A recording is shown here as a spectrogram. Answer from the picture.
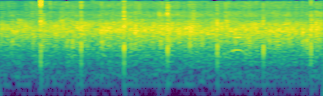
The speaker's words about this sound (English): And it's an honour to welcome some brothers and sisters from mainland China tonight, from the house churches of China. Now, for this next section, yeah, do give them a clap.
